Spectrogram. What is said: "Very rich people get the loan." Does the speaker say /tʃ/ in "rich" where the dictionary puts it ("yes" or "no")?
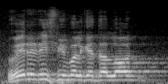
no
